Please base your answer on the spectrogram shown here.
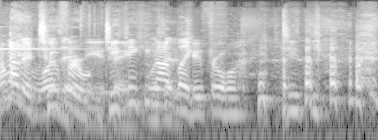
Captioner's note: laughs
